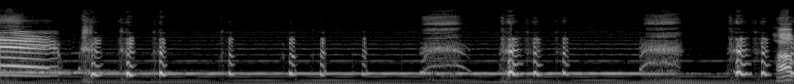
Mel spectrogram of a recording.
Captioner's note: crying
